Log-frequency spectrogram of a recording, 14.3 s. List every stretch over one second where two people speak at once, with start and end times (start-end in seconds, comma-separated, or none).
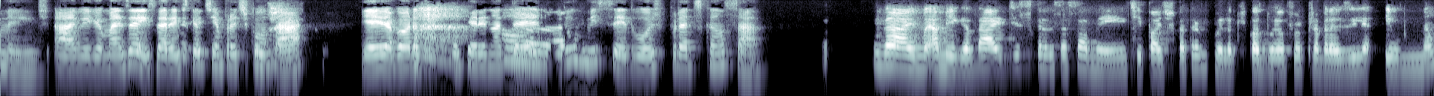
none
